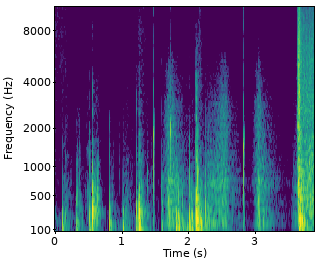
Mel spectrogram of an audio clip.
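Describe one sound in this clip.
A pickaxe chips at stone blocks with quick, repeated knocks.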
